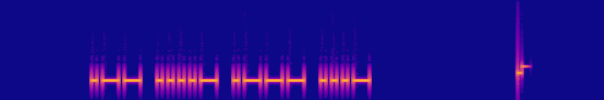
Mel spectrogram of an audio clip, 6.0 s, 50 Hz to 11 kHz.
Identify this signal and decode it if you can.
Morse code, heard as a keyed tone, about 22 wpm, 700 Hz. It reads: W4JV
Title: USA Call Signs - 4x Character Spacing - 22wpm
